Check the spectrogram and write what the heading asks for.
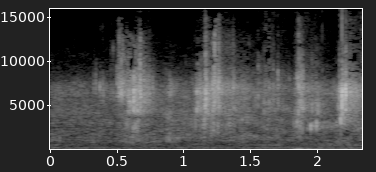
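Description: Dry fallen leaves rustling and crunching in a few short bursts under running feet, with a low thump from wind or handling on the microphone near the end.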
